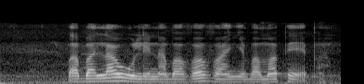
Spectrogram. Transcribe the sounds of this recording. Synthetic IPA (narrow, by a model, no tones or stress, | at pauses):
ɓaɓalawulinaɓavavaɲɛɓamapʰɛ̰ːpʰa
